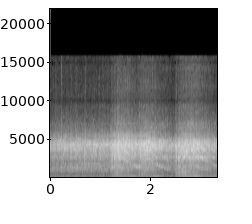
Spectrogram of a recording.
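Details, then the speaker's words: Honda CB400 Four, warm after a long ride: uneven, lumpy exhaust as revs rise and fall, firing on only three cylinders; owner suspects stuck float bowl needle blocking one carb. "what a bugger something's blocking it something's wrong and that's our brother anyway as you can hear it's only firing on three"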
